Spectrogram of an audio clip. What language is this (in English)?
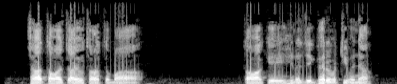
Sindhi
